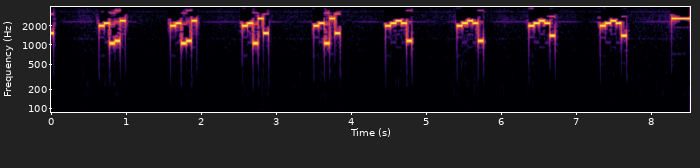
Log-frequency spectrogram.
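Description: Five-tone selective call (ZVEI), heard as quick runs of five tones, tones of about 70 ms. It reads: 89120 89120 89115 89115 89092 89092 89094 89094
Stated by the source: ZVEI five-tone selective call 89020 received on SDR.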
